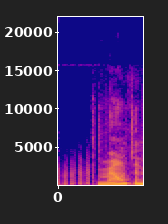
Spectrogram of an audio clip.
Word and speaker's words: mountain: Either way, it's like you're doing everything you can to not pronounce the T properly for some reason, right?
